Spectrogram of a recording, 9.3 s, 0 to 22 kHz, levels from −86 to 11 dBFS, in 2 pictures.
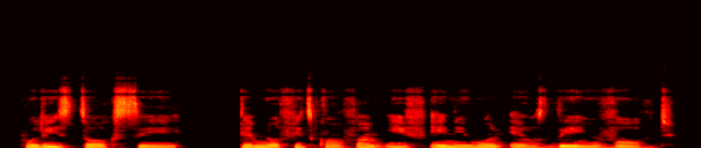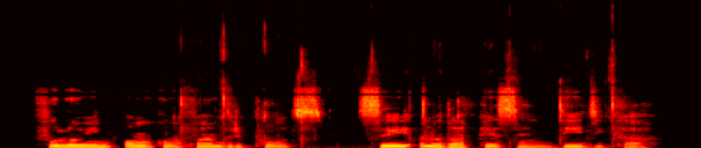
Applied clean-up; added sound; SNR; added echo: neural mask model Resemble Enhance denoiser.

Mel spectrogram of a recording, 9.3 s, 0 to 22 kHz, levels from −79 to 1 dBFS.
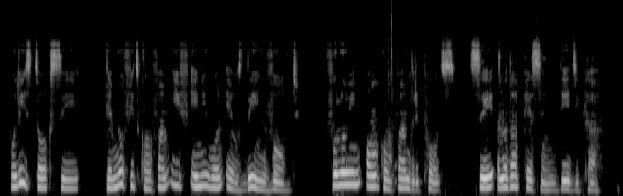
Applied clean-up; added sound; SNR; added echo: neural mask model DeepFilterNet 3.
